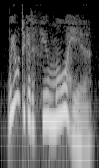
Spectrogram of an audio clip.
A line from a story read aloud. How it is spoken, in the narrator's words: she said sadly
